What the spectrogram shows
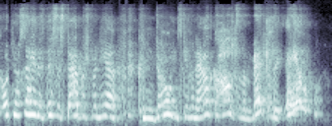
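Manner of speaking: very high, shrill, outraged and angry screaming yell. One side of a screaming match at an establishment: screaming angrily. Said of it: "as this screaming match is going on".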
